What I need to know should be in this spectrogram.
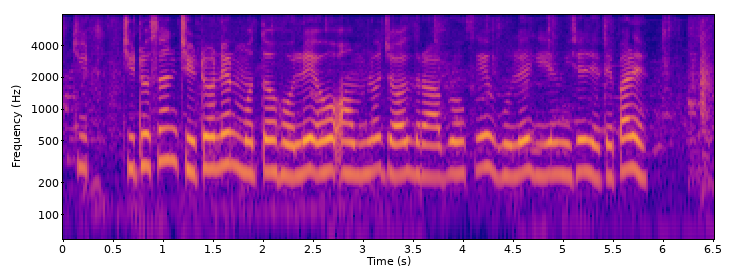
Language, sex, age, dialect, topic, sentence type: Bengali, female, <18, Standard Colloquial, agriculture, statement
